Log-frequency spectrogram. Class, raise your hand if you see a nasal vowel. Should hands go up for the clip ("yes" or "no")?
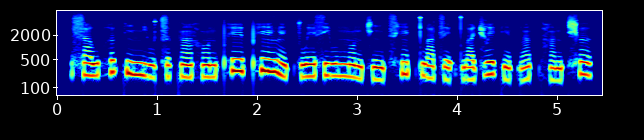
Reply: yes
